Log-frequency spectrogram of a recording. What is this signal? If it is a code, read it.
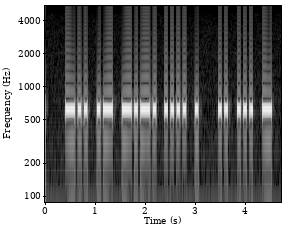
Morse code, heard as a keyed tone, about 20 wpm, 630 Hz, with radio noise. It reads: DACHE IST
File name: 002 Zweiter Streich 20wpm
